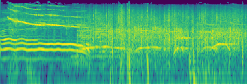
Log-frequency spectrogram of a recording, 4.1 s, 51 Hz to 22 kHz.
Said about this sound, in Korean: 아, 지금 폭죽이 터지는 와중에 우리 3741님이 오늘 아침에 쾌변했다고 합니다. 폭죽 주세요!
